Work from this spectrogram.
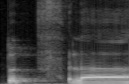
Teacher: tutla ada tak sukun ya, ditekan dan dihembuskan nafas setelah ditekan, kemudian desis ya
